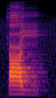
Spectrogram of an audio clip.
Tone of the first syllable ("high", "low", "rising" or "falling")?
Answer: low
